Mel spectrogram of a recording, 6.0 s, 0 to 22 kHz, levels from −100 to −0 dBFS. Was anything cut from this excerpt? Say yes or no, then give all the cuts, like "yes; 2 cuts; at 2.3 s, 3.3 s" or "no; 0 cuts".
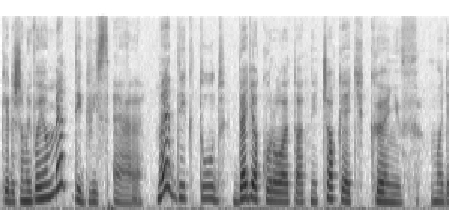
yes; 1 cut; at 3.0 s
